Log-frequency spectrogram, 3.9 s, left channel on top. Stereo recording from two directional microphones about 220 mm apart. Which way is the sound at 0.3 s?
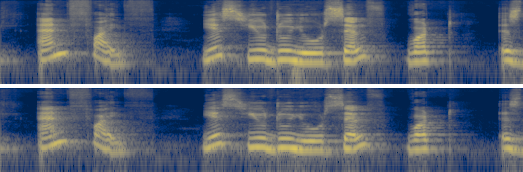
40° left (ahead or behind).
